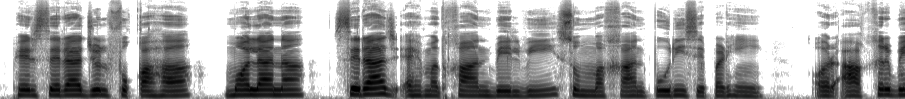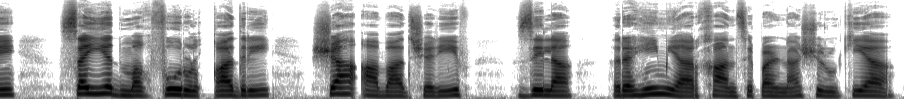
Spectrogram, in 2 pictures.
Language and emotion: Urdu, neutral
